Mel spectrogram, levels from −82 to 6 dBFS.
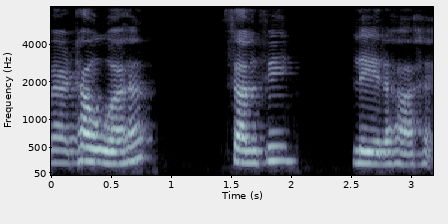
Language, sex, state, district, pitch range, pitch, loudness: Hindi, female, Uttar Pradesh, Hamirpur, 210-255 Hz, 225 Hz, -18 LUFS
